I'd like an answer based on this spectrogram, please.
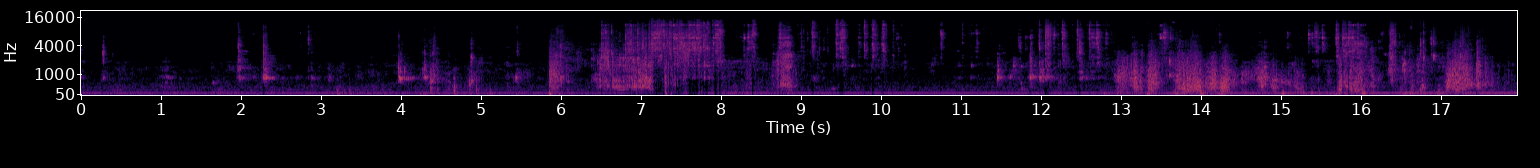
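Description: Water splashing and sloshing, with small clinks and knocks of gear, as a person works in the water beside a swamped boat. It comes in two longer bouts, around the middle and again later, and a steady low hum runs underneath throughout.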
